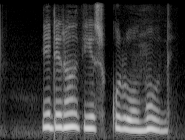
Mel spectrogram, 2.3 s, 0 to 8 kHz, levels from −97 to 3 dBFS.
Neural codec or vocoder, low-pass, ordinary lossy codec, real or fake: codec, 16 kHz, 0.8 kbps, ZipCodec; 7.2 kHz; none; fake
